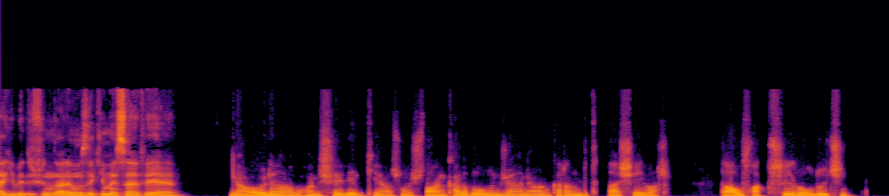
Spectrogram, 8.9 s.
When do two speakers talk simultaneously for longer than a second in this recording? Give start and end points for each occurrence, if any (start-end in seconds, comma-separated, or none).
none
